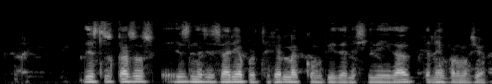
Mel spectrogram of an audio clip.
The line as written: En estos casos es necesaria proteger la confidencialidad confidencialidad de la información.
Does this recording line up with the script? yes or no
no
